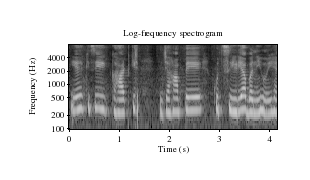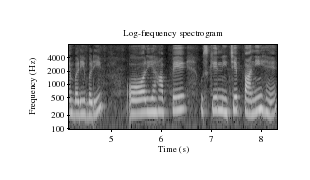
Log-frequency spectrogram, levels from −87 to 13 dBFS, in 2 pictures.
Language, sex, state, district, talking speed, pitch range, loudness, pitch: Hindi, female, Uttar Pradesh, Varanasi, 145 wpm, 230-270 Hz, -16 LUFS, 250 Hz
